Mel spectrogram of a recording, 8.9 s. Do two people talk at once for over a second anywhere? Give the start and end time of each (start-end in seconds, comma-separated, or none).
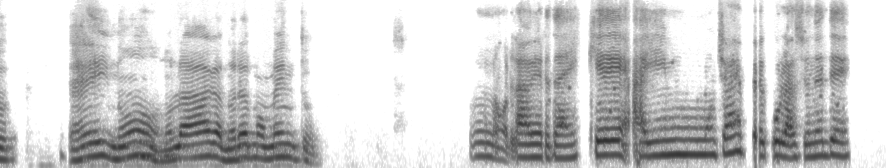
none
